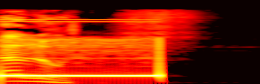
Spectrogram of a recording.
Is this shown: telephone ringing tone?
yes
